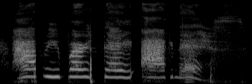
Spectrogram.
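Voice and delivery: mock-shout a surprise greeting, stretching each word; imitated shout. Tony greets Agnes at her surprise party, imitated shouting. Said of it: "Tony shouting".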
